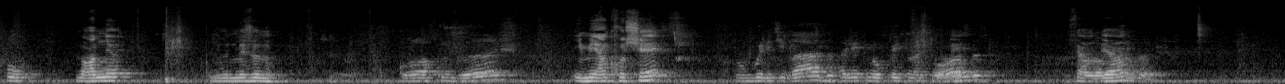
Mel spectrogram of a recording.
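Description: A man speaks with animation nearby, his voice echoing in a large room.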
